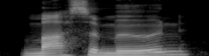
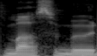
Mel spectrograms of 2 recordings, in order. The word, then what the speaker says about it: Masamune: what do we do run by this pronounced masam Moon I don't think that's true oh oops I didn't mean to skip that I guess it really boils down to how it would be pronounced in Japanese I always thought I heard it as masamune in in things that aren't Chrono Trigger because this that's a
